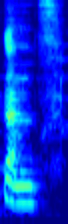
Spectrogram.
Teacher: अनुस्वार, इसके उच्चारण में हवा केवल नाक से निकलती है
